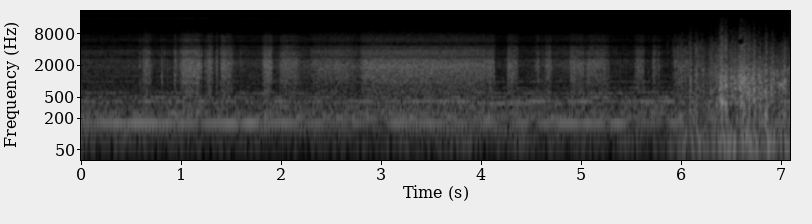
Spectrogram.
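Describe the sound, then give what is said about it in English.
A steady, low rumbling storm builds before a sudden loud clap of thunder bursts near the end, crackling sharply over the ongoing roar. “A particularly loud clap of thunder rouses Albert from sleep.”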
